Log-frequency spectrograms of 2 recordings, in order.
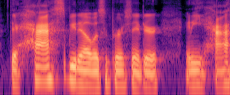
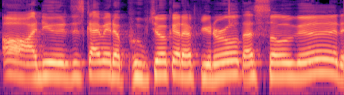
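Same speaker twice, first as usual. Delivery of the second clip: delighted reaction; 6 semitones higher, 3 dB louder than usual. Retold or imitated. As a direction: gush like you can't believe he said it. Retelling delighted reaction to joke.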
